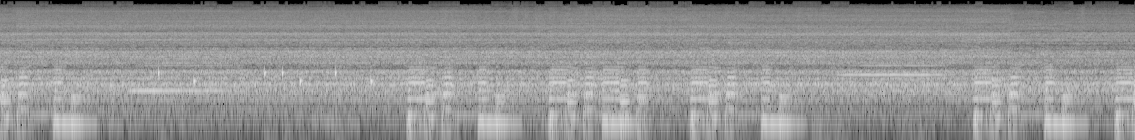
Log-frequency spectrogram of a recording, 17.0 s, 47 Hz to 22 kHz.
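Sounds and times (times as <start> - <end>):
background music: 0.0 - 4.6, 6.1 - 17.0
high plinking notes: 0.0 - 9.7
hair dryer blowing: 5.9 - 17.0.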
